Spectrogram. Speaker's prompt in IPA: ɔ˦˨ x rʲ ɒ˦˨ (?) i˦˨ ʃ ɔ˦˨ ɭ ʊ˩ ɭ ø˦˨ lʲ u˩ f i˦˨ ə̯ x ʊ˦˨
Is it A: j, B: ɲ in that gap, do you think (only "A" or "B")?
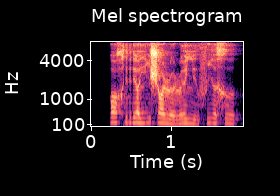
A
